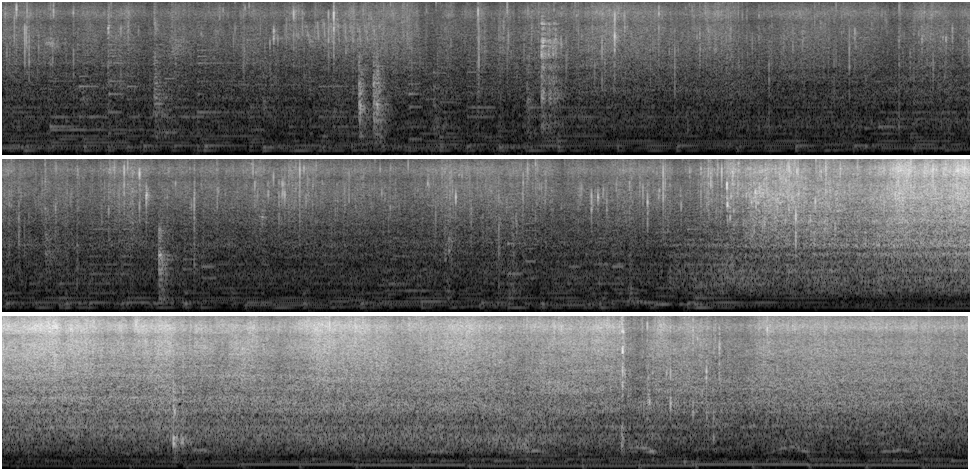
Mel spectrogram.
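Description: Onions, garlic and habaneros frying in oil in a cast-iron pot, a soft sizzle with a few light taps. About two-thirds of the way through, canned peaches and their syrup go in, and the pot sizzles and bubbles much more loudly.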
